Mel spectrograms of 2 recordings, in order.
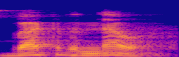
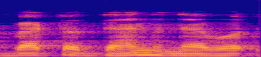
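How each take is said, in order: First: 'Than' is reduced with a short vowel. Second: 'Than' is said in full with a long vowel. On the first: The speaker calls it right. "ये दैन जो है इसकी sound को हम short करेंगे" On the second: The speaker calls it wrong. "It's not better देन never"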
